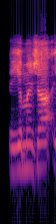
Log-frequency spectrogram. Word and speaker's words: Iemanjá: Iemanjá is one of the Orishas. That's how it's said in Yorumba.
